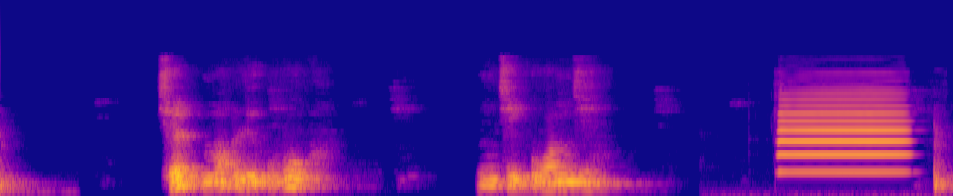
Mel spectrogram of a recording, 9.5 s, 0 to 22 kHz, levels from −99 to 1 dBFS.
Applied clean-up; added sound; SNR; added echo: none; Wind instrument, woodwind instrument; -3 dB; reverberation time 0.6 s.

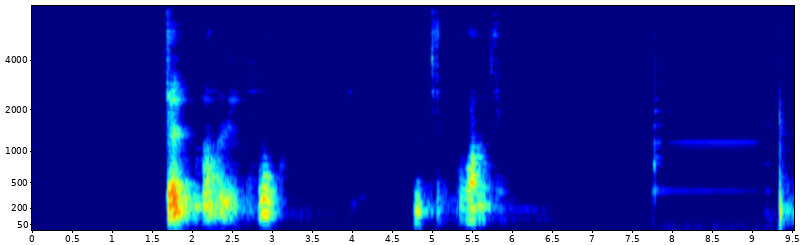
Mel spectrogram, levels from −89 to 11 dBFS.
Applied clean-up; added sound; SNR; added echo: neural mask model DeepFilterNet 3.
